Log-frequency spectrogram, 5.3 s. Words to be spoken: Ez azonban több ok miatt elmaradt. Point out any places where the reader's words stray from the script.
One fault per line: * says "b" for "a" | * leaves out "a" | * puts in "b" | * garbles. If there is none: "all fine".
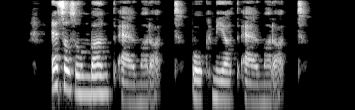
* says "elmaradt" for "több"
